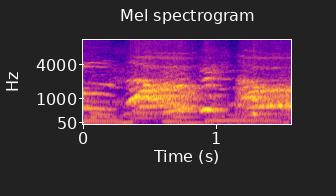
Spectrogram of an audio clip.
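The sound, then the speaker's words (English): A male cat screams in two drawn-out, wavering yowls that sound uncannily like someone shouting "no," loud and strained, with low hum beneath, as he resists taking a bath. “He's screaming the word no because he doesn't want to take a bath.”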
